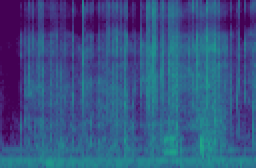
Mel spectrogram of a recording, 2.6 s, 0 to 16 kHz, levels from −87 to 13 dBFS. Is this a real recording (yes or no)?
no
